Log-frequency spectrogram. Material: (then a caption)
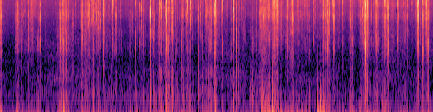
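Sequins. A black and gold sequin fabric star is held close and scratched and brushed with long nails and fingertips. Dense, irregular crackling and crinkling rustles come in quick short bursts, with brief sharp clicks standing out over a low rumble.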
